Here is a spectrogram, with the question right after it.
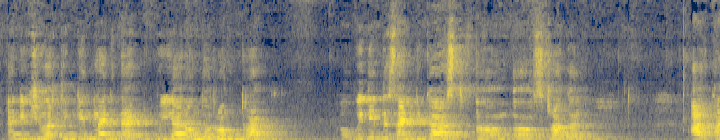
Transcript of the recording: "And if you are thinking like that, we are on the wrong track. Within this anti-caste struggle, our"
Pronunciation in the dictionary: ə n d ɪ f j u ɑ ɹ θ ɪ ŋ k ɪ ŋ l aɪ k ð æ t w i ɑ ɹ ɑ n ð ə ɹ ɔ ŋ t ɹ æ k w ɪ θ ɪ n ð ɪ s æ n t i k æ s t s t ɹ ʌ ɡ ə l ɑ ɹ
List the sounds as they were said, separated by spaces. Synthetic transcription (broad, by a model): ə n d ɪ f j u ɑ ɹ t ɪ ŋ k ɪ ŋ l aɪ k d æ t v i ɑ ɹ ɑ n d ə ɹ ɔ ŋ t ɹ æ k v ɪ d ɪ n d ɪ s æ n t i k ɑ s t s t ɹ ʌ ɡ ə l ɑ ɹ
